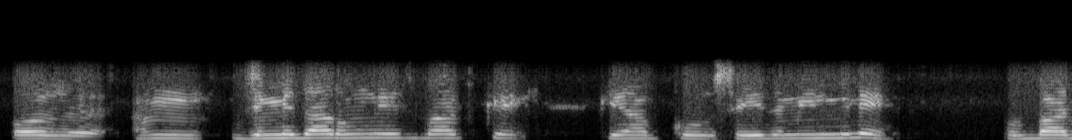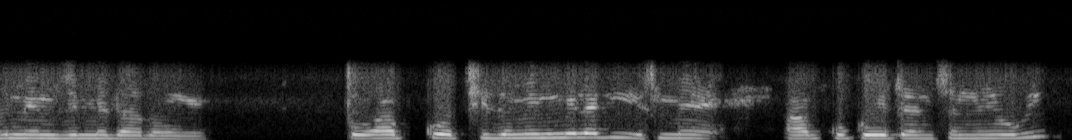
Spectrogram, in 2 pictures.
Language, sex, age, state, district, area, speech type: Urdu, male, 18-30, Uttar Pradesh, Saharanpur, urban, conversation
